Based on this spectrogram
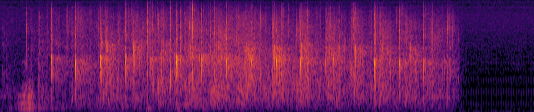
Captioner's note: audience applauding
